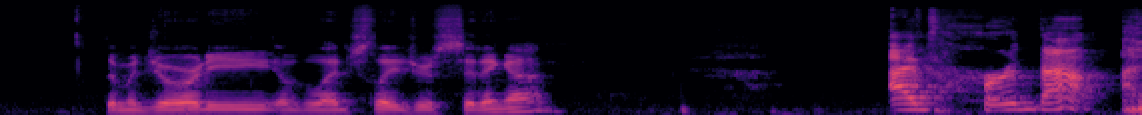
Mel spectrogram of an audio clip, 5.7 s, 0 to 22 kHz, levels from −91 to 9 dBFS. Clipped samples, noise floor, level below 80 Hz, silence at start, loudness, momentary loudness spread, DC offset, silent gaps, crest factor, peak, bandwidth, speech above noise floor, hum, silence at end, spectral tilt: under 0.1%; -80 dBFS; -78 dBFS; 0.55 s; -36 LUFS; 13 LU; under 0.1%; none; 22 dB; -16 dBFS; 18 kHz; 44 dB; none; 0 s; -3.5 dB/octave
